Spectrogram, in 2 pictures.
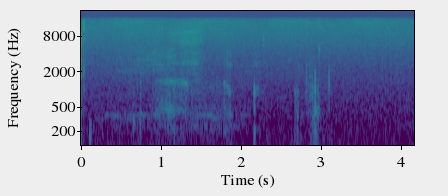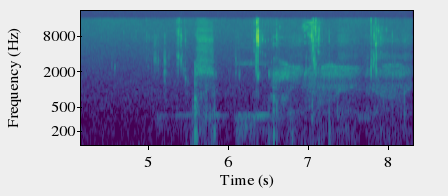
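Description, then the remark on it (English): Quiet mouth sounds of someone taking a sip of an orange-amber beer, darker than a standard commercial lager: soft slurps, a swallow and wet lip smacks, with a brief louder burst midway and faint breathing, no talking. “So let's give it a sip.”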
